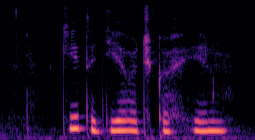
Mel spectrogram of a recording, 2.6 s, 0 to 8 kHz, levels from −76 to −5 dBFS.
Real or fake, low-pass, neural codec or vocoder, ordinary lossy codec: real; 7.2 kHz; none; none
